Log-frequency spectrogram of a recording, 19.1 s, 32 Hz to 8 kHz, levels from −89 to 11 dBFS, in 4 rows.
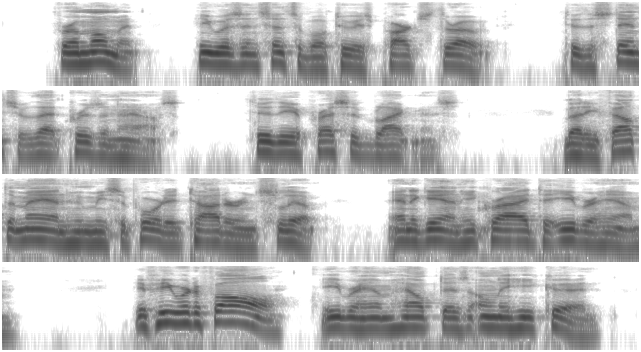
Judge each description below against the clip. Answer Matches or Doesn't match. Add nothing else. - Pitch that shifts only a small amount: Doesn't match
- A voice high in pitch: Doesn't match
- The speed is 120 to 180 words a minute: Matches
